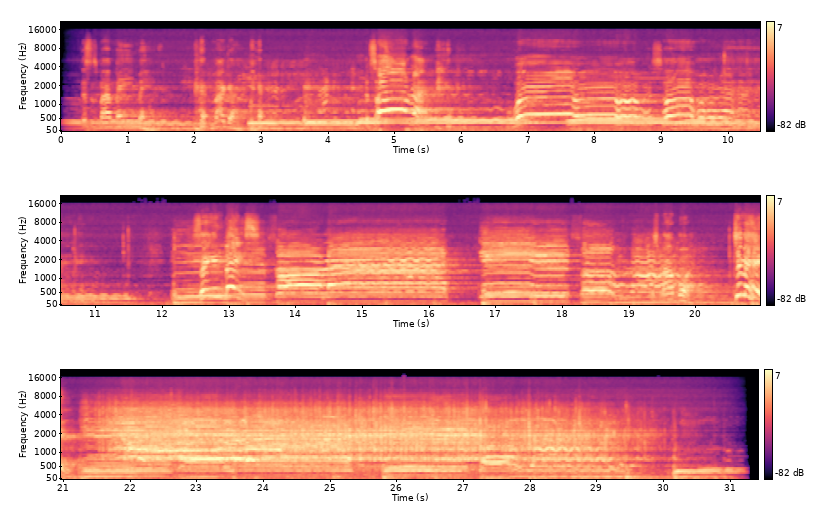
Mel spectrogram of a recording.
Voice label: Monologue Introductions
